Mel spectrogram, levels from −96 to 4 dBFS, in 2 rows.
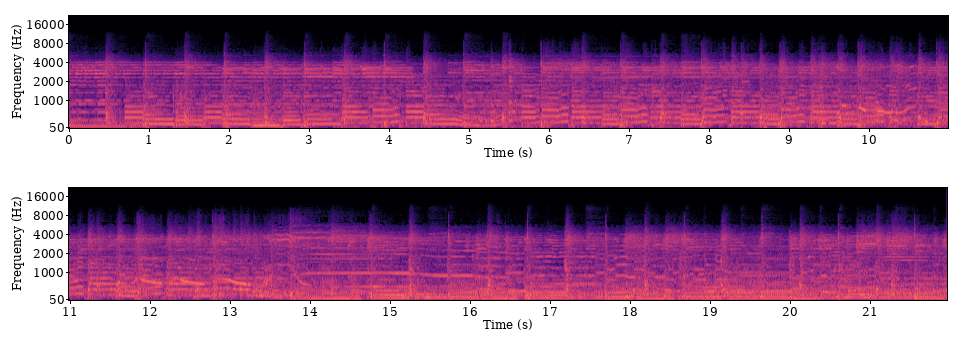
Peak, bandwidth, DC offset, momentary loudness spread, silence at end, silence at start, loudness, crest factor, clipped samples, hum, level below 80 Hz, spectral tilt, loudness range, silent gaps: -16 dBFS; 11 kHz; under 0.1%; 2 LU; 0 s; 0 s; -30 LUFS; 14 dB; under 0.1%; none; -44 dBFS; -6.5 dB/octave; 1 LU; none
